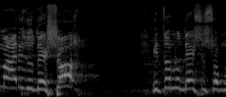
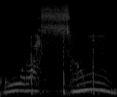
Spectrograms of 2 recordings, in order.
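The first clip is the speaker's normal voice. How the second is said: softer whispered word; 10 dB quieter, slower than usual. Acted. Preacher whispering the word to the congregation. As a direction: drop to a whisper for effect.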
